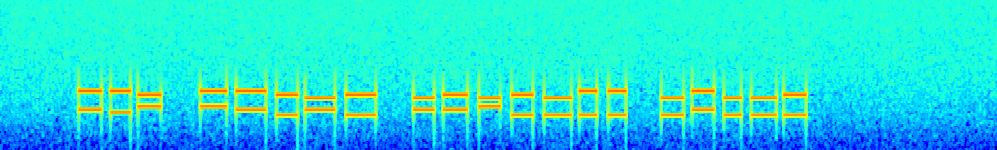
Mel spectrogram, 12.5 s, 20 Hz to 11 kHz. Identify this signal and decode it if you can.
DTMF, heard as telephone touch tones, dialled by hand, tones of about 300 ms. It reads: 960 #9272 78*2133 19112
